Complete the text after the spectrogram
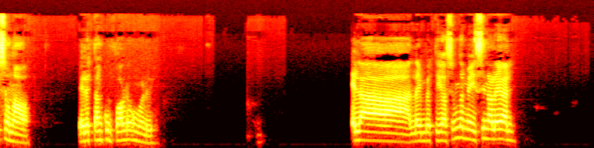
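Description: A woman speaks emotionally, heard through a recording.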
